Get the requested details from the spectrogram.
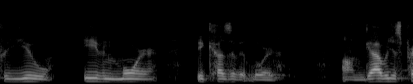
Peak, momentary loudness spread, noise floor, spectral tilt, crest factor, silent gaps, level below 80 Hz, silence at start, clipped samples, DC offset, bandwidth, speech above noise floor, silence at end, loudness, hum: -16 dBFS; 14 LU; -71 dBFS; -4 dB/octave; 22 dB; none; under -90 dBFS; 0 s; under 0.1%; under 0.1%; 8.6 kHz; 35 dB; 0 s; -38 LUFS; none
